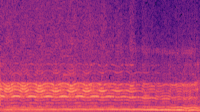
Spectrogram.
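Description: A male singer in classical, operatic style holds one long note with a wide, even vibrato, over a steady low accompaniment note; the note falls away near the end.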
